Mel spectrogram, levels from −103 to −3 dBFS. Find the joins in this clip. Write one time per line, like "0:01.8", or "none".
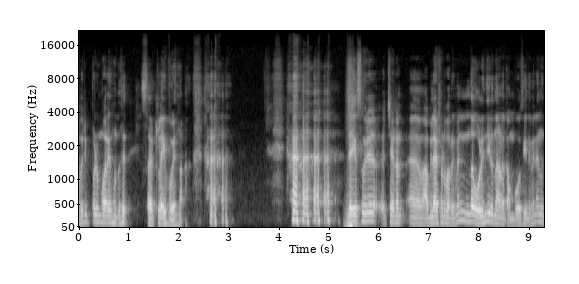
0:05.3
